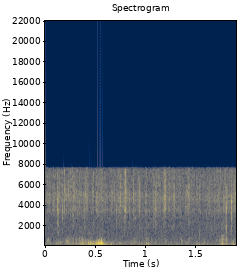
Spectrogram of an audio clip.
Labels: {"label": "biophony, growl", "recorder": "SoundTrap 600 or HydroMoth"}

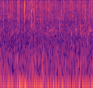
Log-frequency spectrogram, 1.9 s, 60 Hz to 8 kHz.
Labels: {"label": "biophony, chorus", "recorder": "SoundTrap 600"}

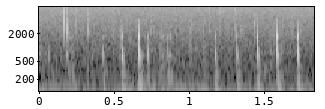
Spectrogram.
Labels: {"label": "biophony, knock", "recorder": "SoundTrap 300"}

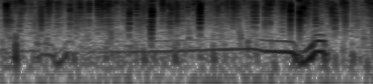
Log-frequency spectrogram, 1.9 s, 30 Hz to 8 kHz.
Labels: {"label": "biophony, cascading saw", "recorder": "SoundTrap 600 or HydroMoth"}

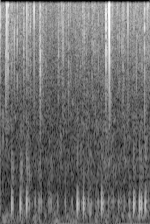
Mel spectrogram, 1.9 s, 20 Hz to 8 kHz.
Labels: {"label": "biophony, pulse", "recorder": "SoundTrap 500"}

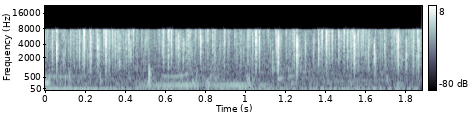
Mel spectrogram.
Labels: {"label": "biophony", "recorder": "SoundTrap 300"}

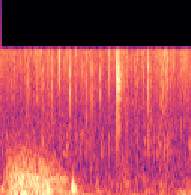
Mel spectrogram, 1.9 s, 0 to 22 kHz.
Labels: {"label": "biophony, growl", "recorder": "SoundTrap 500"}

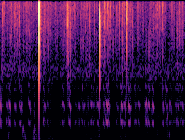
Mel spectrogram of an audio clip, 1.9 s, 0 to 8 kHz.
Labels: {"label": "anthrophony, mechanical", "recorder": "SoundTrap 300"}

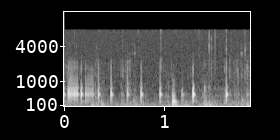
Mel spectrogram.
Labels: {"label": "biophony, knock croak", "recorder": "SoundTrap 300"}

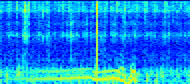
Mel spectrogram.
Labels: {"label": "biophony, cascading saw", "recorder": "HydroMoth"}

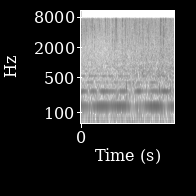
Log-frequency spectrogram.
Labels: {"label": "biophony, midshipman", "recorder": "SoundTrap 500"}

